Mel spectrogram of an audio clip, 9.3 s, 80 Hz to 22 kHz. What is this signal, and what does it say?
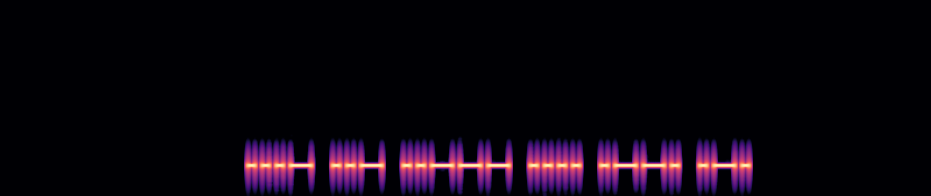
Morse code, heard as a keyed tone, about 17 wpm, 700 Hz. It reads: VU2HPR
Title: DXCC-100 Call Signs - 6 Characters - Repeated 2x - 17wpm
